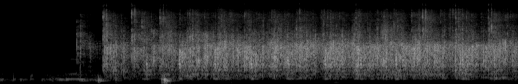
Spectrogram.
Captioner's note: applause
